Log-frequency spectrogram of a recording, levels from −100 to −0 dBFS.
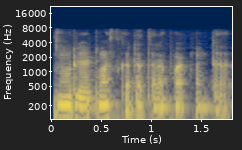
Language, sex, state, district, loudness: Kannada, male, Karnataka, Dharwad, -20 LUFS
